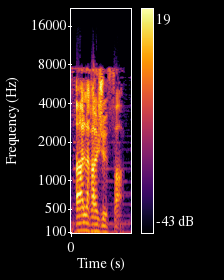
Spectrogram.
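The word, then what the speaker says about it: الراجفة: Le mot en bleu se prononce Alragefa.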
